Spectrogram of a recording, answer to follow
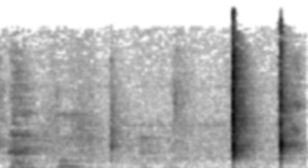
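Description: A single sharp click near the end, over quiet room sound, with a faint voice at the start.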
